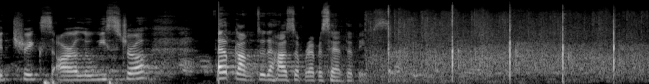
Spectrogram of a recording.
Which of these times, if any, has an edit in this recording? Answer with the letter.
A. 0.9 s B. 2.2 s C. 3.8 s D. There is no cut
B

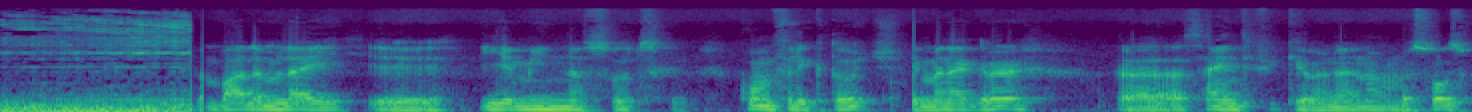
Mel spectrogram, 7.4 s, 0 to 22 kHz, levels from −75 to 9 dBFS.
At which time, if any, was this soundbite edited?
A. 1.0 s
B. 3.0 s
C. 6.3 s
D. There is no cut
A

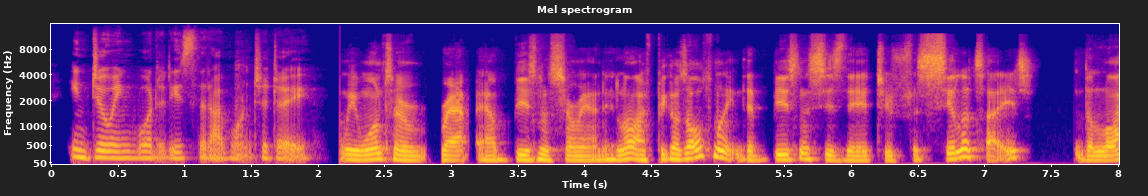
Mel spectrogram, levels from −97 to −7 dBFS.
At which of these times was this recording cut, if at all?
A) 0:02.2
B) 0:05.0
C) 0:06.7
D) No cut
A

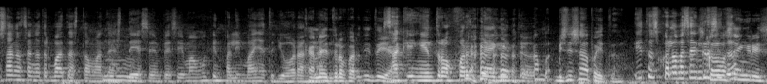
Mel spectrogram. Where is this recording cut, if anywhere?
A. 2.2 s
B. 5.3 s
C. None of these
B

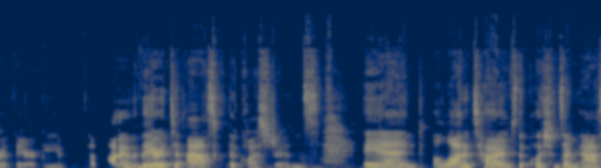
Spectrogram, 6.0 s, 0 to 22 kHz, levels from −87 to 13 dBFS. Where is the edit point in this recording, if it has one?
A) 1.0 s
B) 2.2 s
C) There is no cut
A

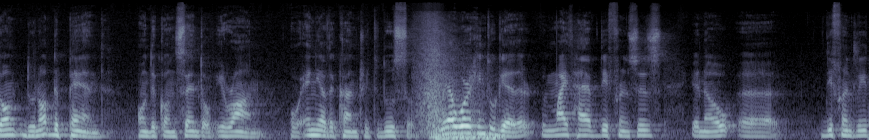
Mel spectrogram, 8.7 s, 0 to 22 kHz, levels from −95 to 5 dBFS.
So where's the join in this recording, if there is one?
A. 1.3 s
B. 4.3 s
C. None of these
B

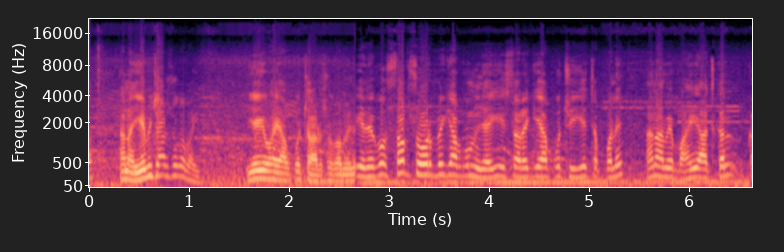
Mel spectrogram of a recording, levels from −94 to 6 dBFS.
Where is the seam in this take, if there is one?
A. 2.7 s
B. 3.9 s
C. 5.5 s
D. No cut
A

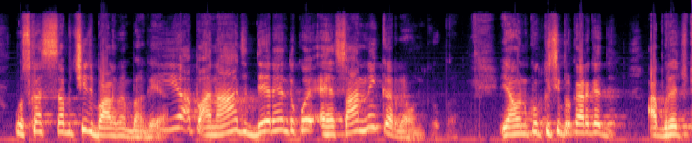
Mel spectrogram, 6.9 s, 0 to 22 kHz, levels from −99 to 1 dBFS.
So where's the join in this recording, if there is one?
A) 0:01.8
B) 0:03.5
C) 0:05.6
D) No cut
A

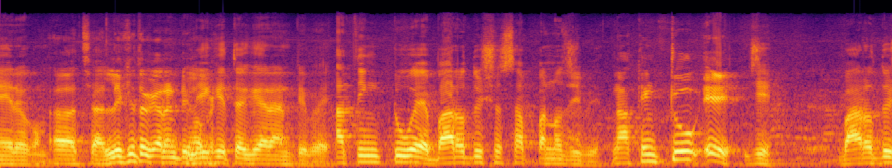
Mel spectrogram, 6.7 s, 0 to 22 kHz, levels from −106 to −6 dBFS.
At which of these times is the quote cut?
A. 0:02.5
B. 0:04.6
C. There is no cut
A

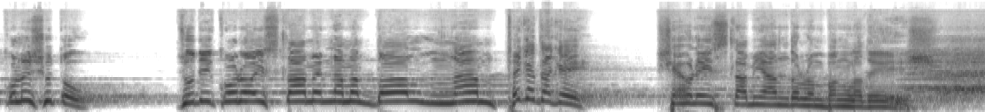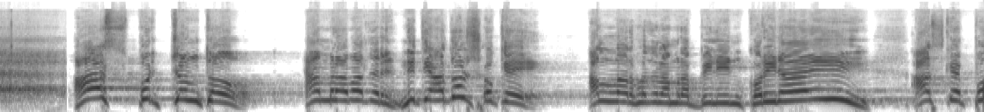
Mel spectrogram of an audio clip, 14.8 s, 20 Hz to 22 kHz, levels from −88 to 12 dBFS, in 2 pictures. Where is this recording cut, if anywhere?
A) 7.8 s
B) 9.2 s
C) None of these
A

